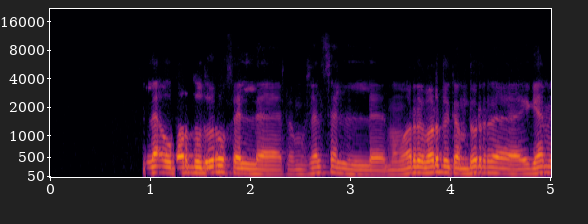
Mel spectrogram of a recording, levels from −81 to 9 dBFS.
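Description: At 0.93 to 1.00 s and again at 1.24 to 1.34 s, the speech level dips by roughly 10 dB, each time for no more than a tenth of a second, leaving the voice briefly pulled back. This is most likely speech suppressed in double talk: with both ends active at once, the echo canceller failed to tell the near talker from loudspeaker echo and attenuated everything.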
